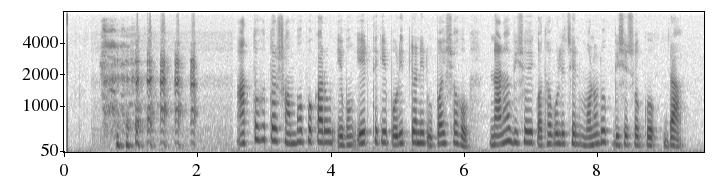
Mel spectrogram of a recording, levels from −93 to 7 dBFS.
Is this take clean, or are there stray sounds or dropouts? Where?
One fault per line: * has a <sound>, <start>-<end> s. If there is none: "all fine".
* has a laugh, 0.5-2.1 s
